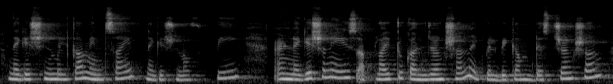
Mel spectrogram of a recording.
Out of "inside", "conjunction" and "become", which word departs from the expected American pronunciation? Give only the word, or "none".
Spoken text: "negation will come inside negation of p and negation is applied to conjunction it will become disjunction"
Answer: none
